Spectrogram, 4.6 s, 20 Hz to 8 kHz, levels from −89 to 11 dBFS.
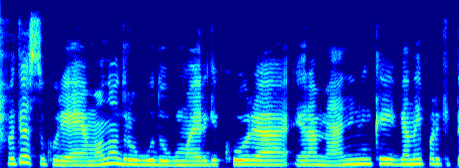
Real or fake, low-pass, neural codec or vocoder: real; 7.2 kHz; none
